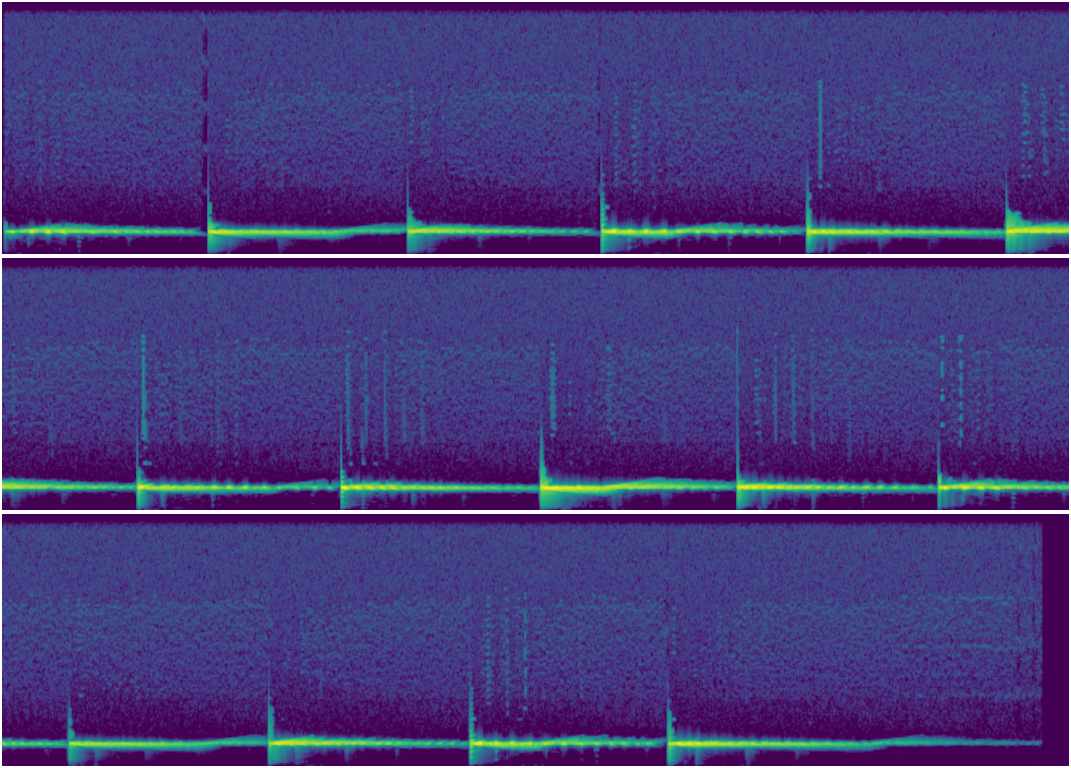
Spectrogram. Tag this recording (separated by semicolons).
radar; sounddesign; sweet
